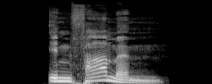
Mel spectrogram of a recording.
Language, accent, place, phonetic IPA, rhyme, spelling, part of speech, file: German, Germany, Berlin, [ɪnˈfaːməm], -aːməm, infamem, adjective, De-infamem.ogg
- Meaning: strong dative masculine/neuter singular of infam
